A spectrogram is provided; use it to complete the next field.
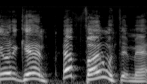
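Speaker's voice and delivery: very high, playful, sing-song joking voice, acted. Denying a stereotype, quoting what they usually say, in a joking way. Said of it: "I say it in a joking way".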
